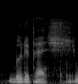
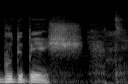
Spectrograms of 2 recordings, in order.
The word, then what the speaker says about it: Budapest: which it looks like Budapest but apparently you pronounce the Estee sh Budapest Budapest and David was like I really need some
